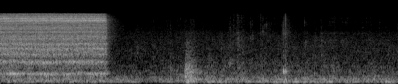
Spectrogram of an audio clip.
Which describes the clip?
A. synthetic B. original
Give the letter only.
B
